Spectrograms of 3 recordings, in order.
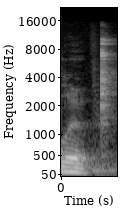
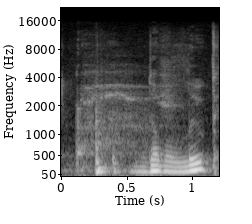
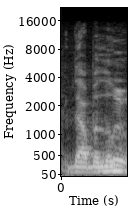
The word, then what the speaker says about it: Double Loop: Am I saying it wrong? Double Luke. Double loop, yeah. Loop. So Loop like circle. it's like the roller coaster.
